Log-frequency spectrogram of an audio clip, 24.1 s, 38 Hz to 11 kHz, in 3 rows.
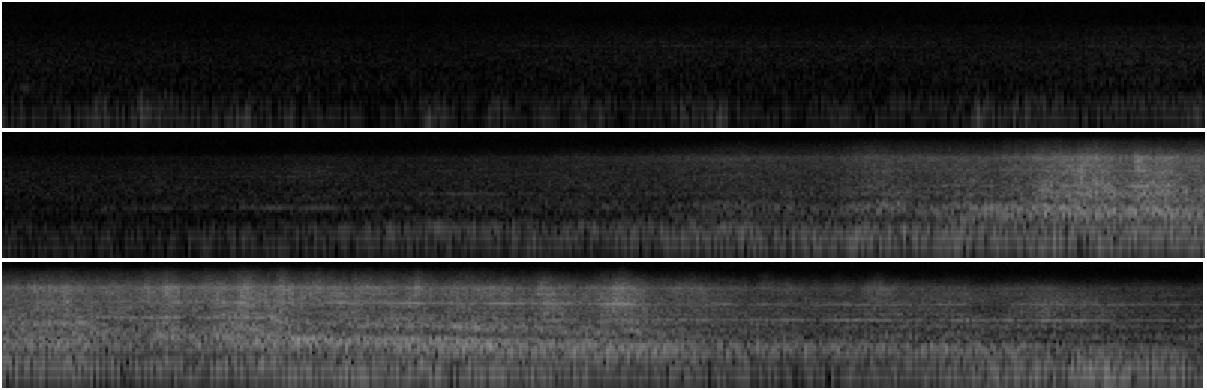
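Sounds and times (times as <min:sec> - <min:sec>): jet engines roaring at take-off: 0:08.5 - 0:24.0
high engine whine: 0:18.1 - 0:24.0.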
